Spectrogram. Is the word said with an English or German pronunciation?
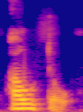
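German. It is said with a German pronunciation. "in German we pronounce it as"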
